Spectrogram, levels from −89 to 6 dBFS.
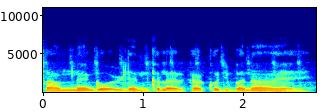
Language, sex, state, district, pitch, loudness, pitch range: Hindi, male, Uttar Pradesh, Lucknow, 130 Hz, -15 LUFS, 125-135 Hz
